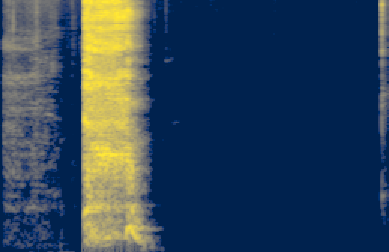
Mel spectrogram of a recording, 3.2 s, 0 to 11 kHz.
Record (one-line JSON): {"cough_length": "3.2 s", "cough_amplitude": 32768, "cough_signal_mean_std_ratio": 0.34, "survey_phase": "beta (2021-08-13 to 2022-03-07)", "age": "45-64", "gender": "Female", "wearing_mask": "No", "symptom_none": true, "smoker_status": "Never smoked", "respiratory_condition_asthma": false, "respiratory_condition_other": false, "recruitment_source": "REACT", "submission_delay": "2 days", "covid_test_result": "Negative", "covid_test_method": "RT-qPCR"}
